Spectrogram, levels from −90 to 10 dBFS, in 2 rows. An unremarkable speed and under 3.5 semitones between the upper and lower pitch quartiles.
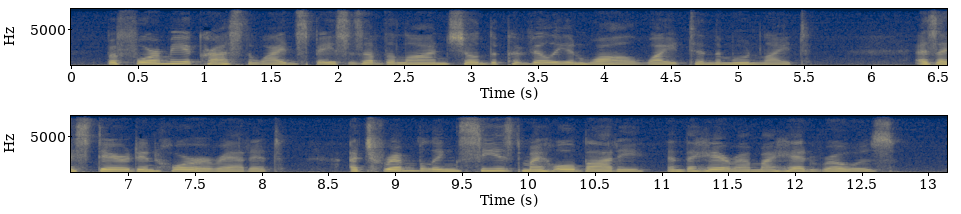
Yes: average, 170 wpm; average, 2.9 semitones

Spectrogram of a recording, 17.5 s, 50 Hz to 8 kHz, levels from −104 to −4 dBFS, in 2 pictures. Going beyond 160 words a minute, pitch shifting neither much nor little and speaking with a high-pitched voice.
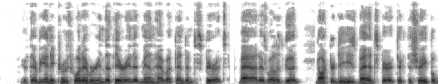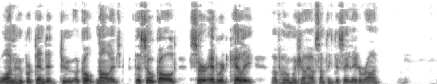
No: average, 170 wpm; average, 4.2 semitones; low, 115 Hz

